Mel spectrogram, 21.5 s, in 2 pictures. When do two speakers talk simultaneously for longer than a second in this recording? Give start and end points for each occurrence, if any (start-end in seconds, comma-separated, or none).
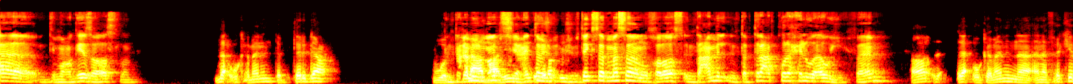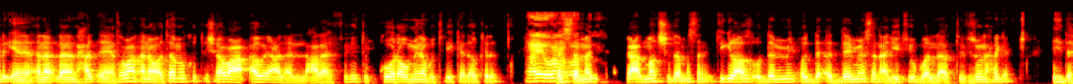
4.4-5.7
